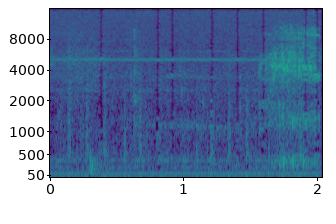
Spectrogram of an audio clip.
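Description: A man sips a drink from a mug.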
